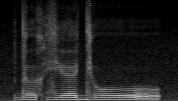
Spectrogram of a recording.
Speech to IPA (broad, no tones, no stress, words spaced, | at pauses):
dəːxzʲɛːdʲoː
